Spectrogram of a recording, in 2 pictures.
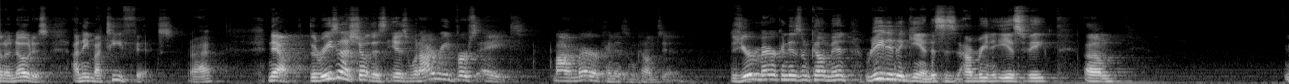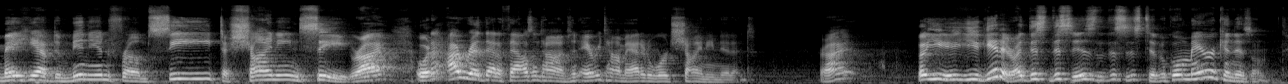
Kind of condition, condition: setting, large echoing room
